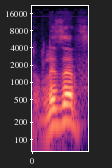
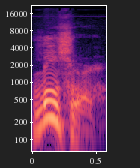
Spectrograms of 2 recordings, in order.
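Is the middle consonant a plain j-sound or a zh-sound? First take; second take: plain j; zh-sound. First: The middle consonant is a plain j-like sound. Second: The middle consonant blends s and j, zh-like. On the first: This is how local speakers say it. The speaker calls it wrong. "আমরা বলছি লেজার লেজার" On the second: This is how native English speakers say it. The speaker calls it right. "ওরা উচ্চারণ করে স আর জ একসাথে"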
